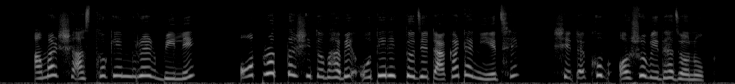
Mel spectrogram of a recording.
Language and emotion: Bengali, sad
